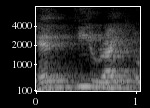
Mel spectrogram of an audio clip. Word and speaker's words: N.T. Wright: Wright, say N.T. Wright. Wright is spelled W-R-I-G-H-T.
